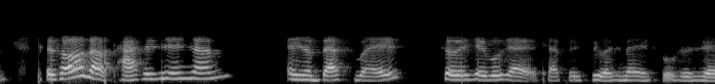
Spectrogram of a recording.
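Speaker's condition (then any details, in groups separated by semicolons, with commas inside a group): Tongue cancer surgery and reconstruction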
